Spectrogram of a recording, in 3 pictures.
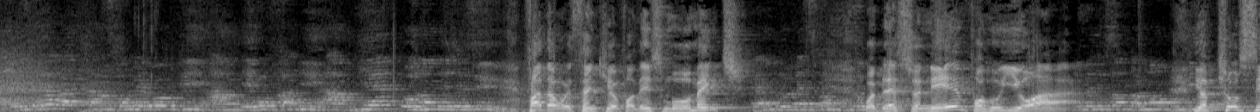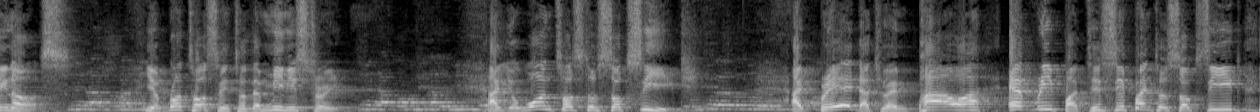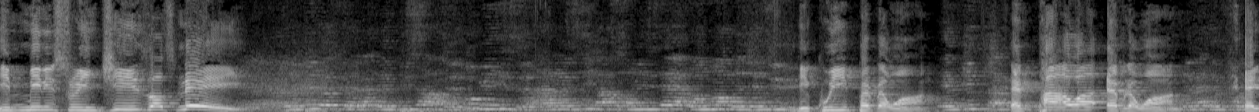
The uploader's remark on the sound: live from Douala, Cameroon.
